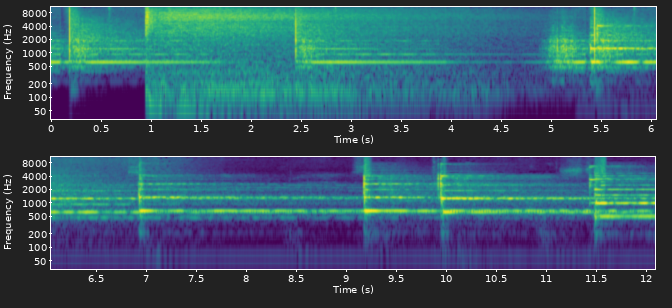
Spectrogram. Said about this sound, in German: Auch hier ist es so, bei dieser Melodie, dass ich es hoch aufgenommen habe, sowohl das Klavier als auch das Glockenspiel, und es dann eine Oktave nach unten gepitcht habe.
